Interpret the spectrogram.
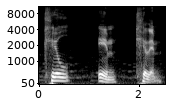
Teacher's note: Now, in the case of kill him, I ignore the h sound completely, just omit it. That's why I connect the dark L in kill and it in him directly through catenation.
